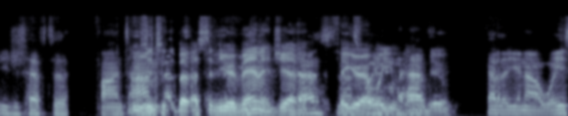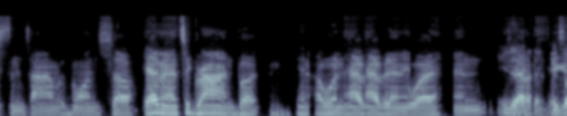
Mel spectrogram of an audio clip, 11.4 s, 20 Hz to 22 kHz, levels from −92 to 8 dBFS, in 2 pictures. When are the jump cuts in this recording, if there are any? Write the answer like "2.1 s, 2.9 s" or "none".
5.0 s, 6.4 s, 7.1 s, 8.7 s, 9.3 s, 9.7 s, 10.2 s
